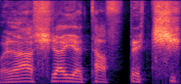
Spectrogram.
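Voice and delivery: put-on over-the-top Irish accent. Repeating a woman's line from something the speaker watched, in an exaggerated Irish accent. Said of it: "she says this in such a great like Irish accent".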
